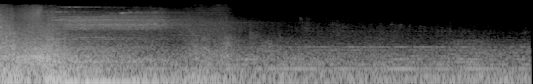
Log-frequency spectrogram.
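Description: A triumphant victory chime rings out and fades.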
